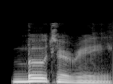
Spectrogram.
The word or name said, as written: bootery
